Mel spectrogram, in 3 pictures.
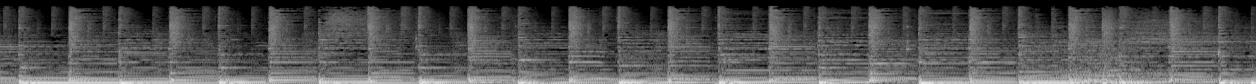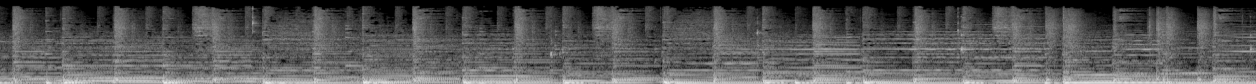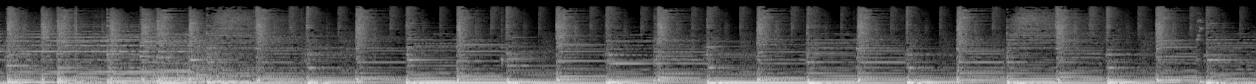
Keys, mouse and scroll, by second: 1.3 ctrl+s, 1.9 space, 2.5 space, 2.8 space, 3.1 ctrl+s, 6.5 space, 7.4 space, 8.5 space, 11.3 right click, 11.9 space, 12.7 ctrl+z, 12.8 space, 13.4 space, 14.1 ctrl+z, 14.9-20.5 typing, 21.1 ctrl+s, 22.1 space, 23.4 ctrl+z, 23.5 space, 24.1 ctrl+z, 25.4-29.6 typing, 26.8 ctrl+z, 31.9 space, 32.5 space, 33.1 space, 33.5 space, 34.7 space, 35.3 space.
